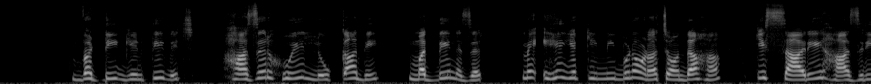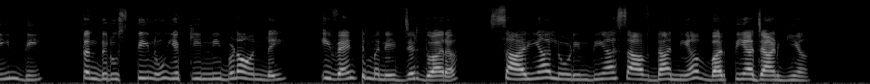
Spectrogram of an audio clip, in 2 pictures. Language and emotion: Punjabi, fearful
